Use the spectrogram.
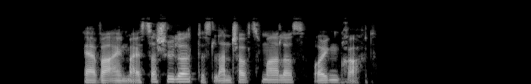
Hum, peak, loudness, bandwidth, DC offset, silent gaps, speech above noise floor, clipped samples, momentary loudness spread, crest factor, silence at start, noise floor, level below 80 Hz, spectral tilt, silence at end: none; -2 dBFS; -20 LUFS; 10 kHz; under 0.1%; none; 57 dB; under 0.1%; 8 LU; 22 dB; 0.85 s; -78 dBFS; -50 dBFS; -3 dB/octave; 1.55 s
